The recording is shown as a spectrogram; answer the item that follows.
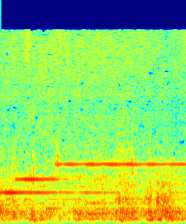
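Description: Thunderstorm with rain and thunder: a dense, steady roar of heavy rain under a low rolling rumble of thunder, with a faint sustained tone running over the noise.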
